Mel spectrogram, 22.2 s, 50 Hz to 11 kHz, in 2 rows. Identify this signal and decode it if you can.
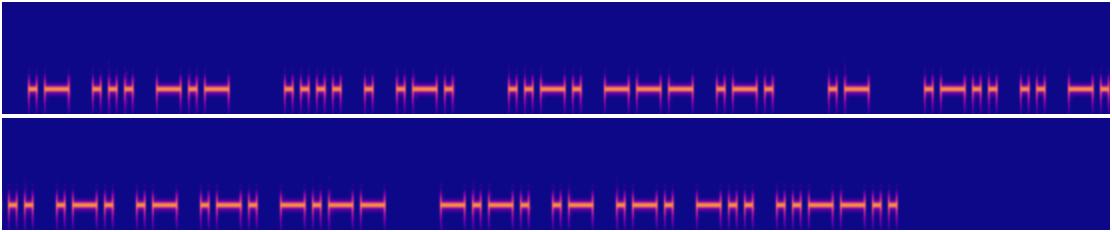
Morse code, heard as a keyed tone, about 16 wpm, 700 Hz. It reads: ASK HER FOR A LIBRARY CARD?
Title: Sentences from Top 1000 Words - Review Part 4 - 15wpm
